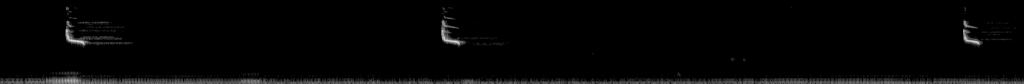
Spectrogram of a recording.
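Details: Black-capped white-eye, an Indonesian white-eye with a black forehead: three brief sharp downward-sweeping high chirps spaced about four seconds apart, otherwise quiet with faint low background.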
